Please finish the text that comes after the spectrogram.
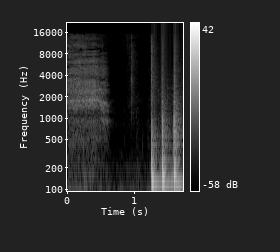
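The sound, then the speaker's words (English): Four firm knocks on a big wooden door in quick, even succession, solid, following a brief rustle and a moment of silence. “That's me knocking on your door.”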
